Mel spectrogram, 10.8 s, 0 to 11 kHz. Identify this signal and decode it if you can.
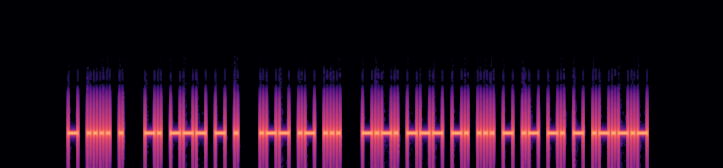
Morse code, heard as a keyed tone, about 25 wpm, 700 Hz. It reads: THE NOTE WAS CONSTANT.
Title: Sentences from Top 1500 Words 25wpm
